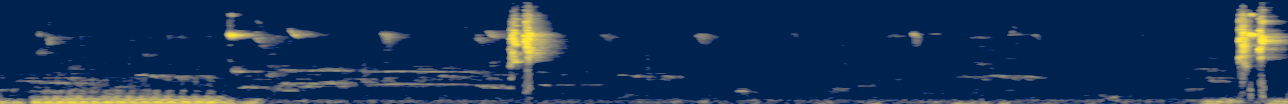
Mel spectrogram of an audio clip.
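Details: Lovebird with a strange, unpredictable song: a low hum at first, then scattered faint ticks and two loud, harsh buzzy bursts several seconds apart.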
